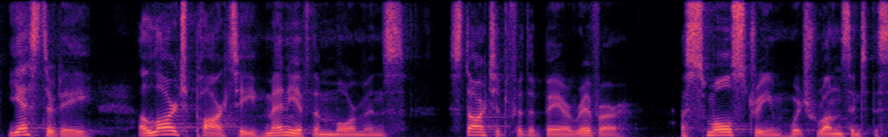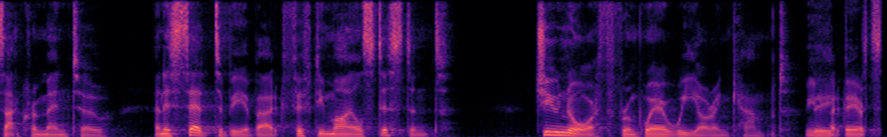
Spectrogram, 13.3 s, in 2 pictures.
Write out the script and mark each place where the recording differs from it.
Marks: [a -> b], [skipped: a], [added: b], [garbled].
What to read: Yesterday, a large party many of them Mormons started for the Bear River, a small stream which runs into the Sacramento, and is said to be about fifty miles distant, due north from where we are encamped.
Yesterday, a large party many of them Mormons started for the Bear River, a small stream which runs into the Sacramento, and is said to be about fifty miles distant, due north from where we are encamped. [garbled]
